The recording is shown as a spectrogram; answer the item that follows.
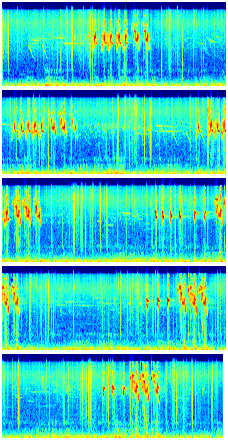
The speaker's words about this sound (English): The Dick Sisal resembles a miniature meadowlark. In spring, his persistent dick, dick, sis, sis, sis is heard from every other fence post.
